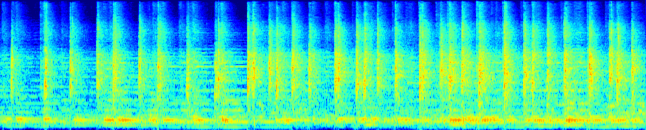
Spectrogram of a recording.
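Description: Lively folk music led by plucked string instruments, with a fast, even clatter of dancers' zapateado footwork, hard shoe soles stamping on concrete about five or six times a second.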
